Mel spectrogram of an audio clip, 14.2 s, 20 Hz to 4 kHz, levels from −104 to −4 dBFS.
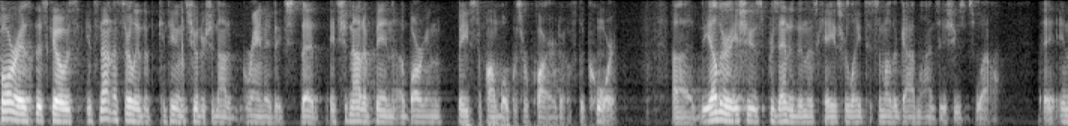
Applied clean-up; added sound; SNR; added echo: neural mask model RNNoise.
